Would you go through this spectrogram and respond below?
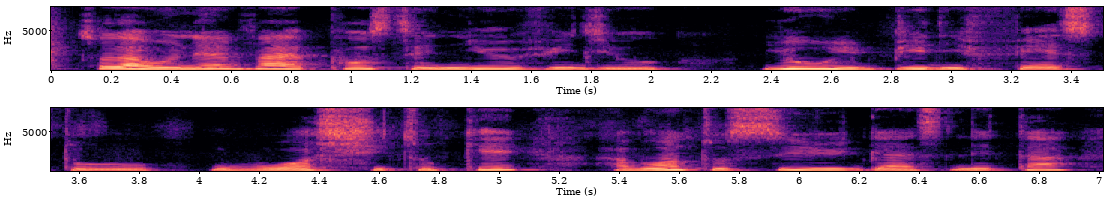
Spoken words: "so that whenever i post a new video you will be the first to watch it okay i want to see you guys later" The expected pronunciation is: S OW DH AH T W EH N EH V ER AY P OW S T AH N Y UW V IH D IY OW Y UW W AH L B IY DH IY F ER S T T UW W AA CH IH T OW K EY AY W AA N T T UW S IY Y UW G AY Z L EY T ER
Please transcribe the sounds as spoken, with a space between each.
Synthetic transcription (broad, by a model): S OW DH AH T W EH N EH V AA AY P OW S T AH N Y UW V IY D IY OW Y UW W AH L B IY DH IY F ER S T T UW W AA SH IH T OW K EY AY W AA N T T UW S IY Y UW G AY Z L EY T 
